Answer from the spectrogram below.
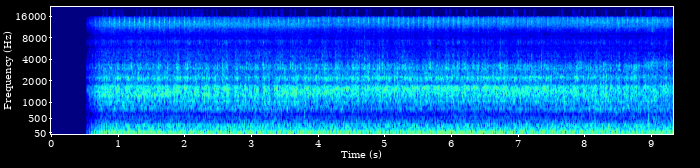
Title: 1987 Toyota Van Engine Idling (Diagnostic Video - Strange Noises)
